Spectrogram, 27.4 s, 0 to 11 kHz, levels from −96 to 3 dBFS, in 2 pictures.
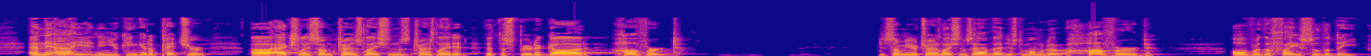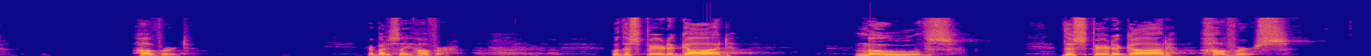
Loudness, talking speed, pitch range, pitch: -17 LUFS, 115 wpm, 170-245 Hz, 200 Hz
